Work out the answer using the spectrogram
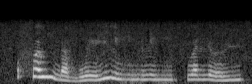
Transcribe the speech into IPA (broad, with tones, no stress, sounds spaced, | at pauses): f ɐ˥ w ŋ ɐ˨˩ m w e˨˥ j l iː˨ n l iː˨ kʷ ɐ˧ n ɵ˨˧ ɥ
